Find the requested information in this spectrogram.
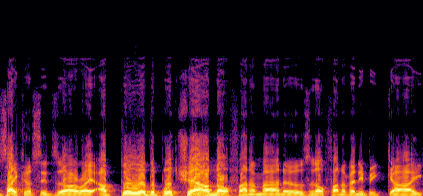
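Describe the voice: The tone is clear and smooth. Delivery is fast, with fairly even intonation. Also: man, medium pitch for a man.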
